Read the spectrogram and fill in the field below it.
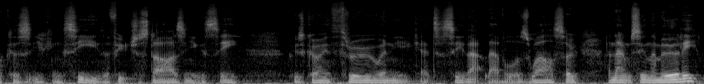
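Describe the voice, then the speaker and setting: Gravelly, very deep Welsh Valleys man. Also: darkish tone. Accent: South Wales Valleys. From Ebbw Vale, South Wales. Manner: hesitant, rambling, self-correcting. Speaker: boxing ring announcer, podcast guest. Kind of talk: casual interview chat.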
